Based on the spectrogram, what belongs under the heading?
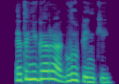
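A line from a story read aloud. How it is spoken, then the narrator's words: Laughing, mother. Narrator (Russian): смеялась мама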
